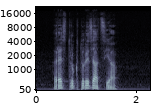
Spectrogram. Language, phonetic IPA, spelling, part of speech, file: Polish, [ˌrɛstrukturɨˈzat͡sʲja], restrukturyzacja, noun, Pl-restrukturyzacja.ogg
